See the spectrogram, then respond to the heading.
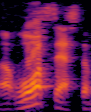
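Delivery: normal talking voice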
